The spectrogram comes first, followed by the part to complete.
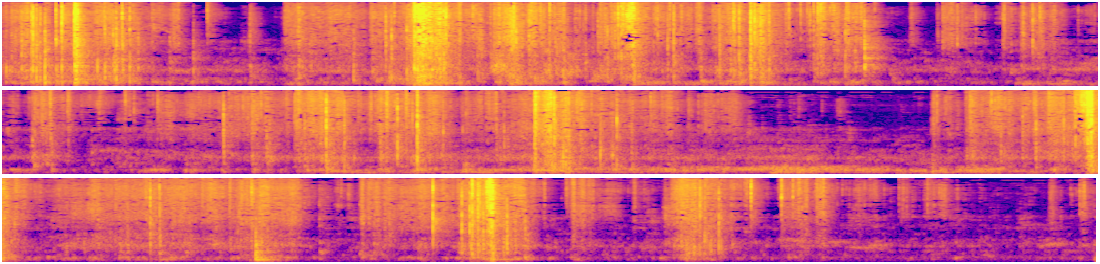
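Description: Glossy magazine paper torn by hand into small pieces in short, irregular rips, with crinkling as the pieces are handled.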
